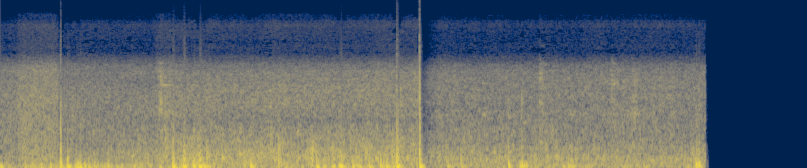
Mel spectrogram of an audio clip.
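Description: Flash-flood torrent from a cloudburst rushing down a street, a loud steady rush with wind buffeting the phone microphone and a few sharp knocks; it cuts off suddenly about seven seconds in.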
